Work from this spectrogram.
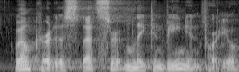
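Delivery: acted-out mock deadpan delivery. Retelling how a brother answered his revelation, retelling a deadpan remark. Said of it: "absolutely deadpan".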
